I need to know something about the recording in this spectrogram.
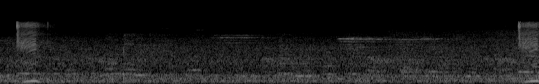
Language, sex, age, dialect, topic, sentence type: Bengali, female, 25-30, Standard Colloquial, agriculture, statement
